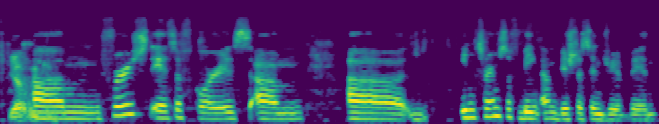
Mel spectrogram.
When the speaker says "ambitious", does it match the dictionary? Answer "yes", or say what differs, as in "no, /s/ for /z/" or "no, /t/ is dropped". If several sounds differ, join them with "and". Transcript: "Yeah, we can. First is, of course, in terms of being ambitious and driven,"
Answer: yes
